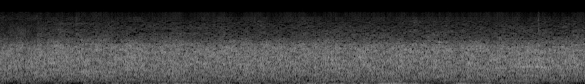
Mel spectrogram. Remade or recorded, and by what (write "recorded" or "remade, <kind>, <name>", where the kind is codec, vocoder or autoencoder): remade, codec, DAC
